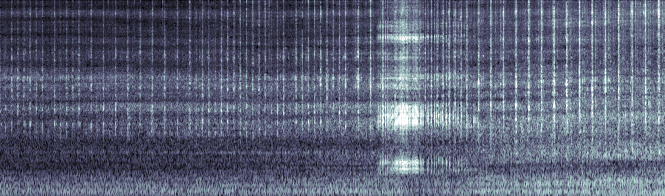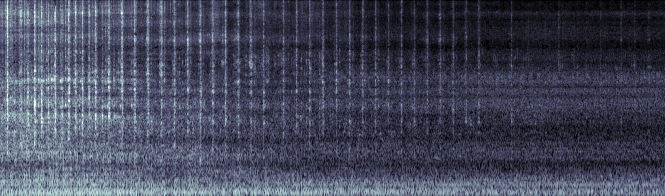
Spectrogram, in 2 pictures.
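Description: Ford Model A's four-cylinder engine running as the car drives slowly over grass. It grows louder as the car passes close, about twelve to sixteen seconds in, then fades as it pulls away. A brief loud blast sounds about eight seconds in.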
